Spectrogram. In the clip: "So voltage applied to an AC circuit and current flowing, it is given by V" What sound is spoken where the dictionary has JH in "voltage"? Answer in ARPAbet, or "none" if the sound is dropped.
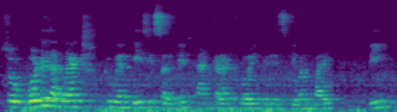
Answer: Z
